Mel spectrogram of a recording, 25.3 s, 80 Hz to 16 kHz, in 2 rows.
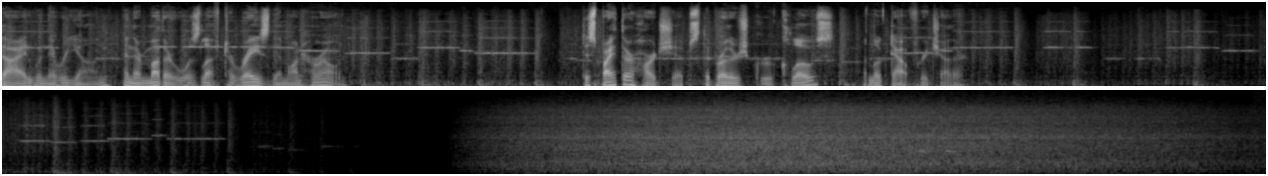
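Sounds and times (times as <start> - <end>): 
speech: 0.0 - 3.7, 5.8 - 9.8
high chirping whistle-like tones: 0.0 - 15.5, 21.0 - 23.4
raging river's rushing water with a strong current: 17.2 - 25.2.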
